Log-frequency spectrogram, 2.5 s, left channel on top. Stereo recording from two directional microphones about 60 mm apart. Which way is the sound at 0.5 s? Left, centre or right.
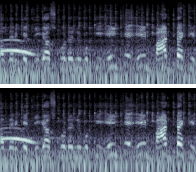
Right.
